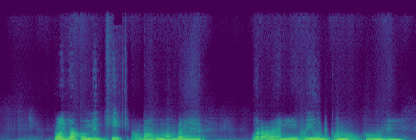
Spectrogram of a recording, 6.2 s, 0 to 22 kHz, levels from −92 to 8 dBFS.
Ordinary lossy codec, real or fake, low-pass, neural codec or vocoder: none; fake; 19.8 kHz; codec, 44.1 kHz, 0.9 kbps, DAC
